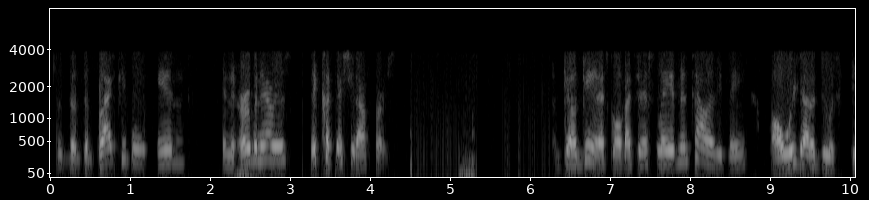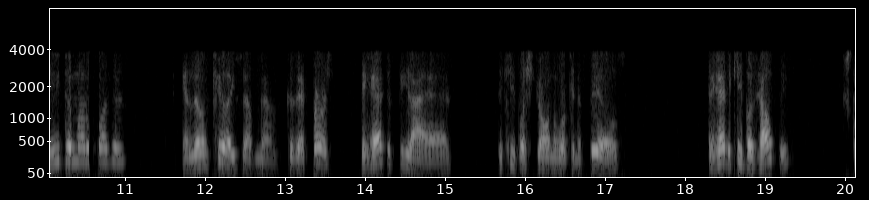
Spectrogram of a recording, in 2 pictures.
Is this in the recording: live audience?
no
